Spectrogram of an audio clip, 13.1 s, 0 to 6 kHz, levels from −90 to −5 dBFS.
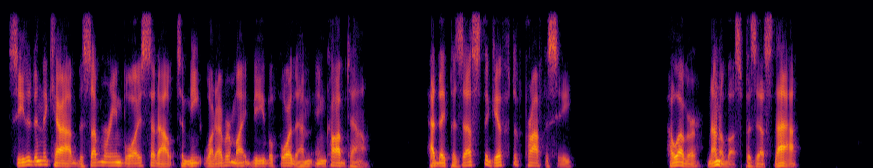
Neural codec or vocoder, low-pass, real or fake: codec, 24 kHz, 3 kbps, HILCodec; 5.4 kHz; fake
